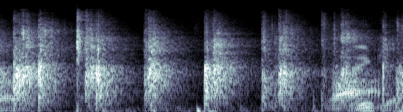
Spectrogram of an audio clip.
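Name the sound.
audience clapping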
